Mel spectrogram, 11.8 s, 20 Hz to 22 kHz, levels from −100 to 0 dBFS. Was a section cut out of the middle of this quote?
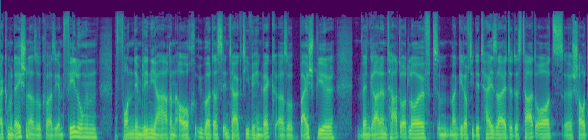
yes; 2 cuts; at 2.2 s, 7.0 s

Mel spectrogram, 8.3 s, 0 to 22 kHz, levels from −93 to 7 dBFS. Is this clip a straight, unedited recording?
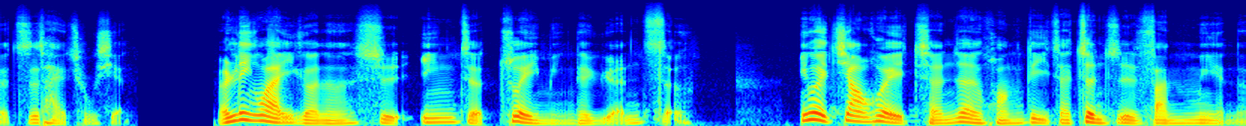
yes; 0 cuts

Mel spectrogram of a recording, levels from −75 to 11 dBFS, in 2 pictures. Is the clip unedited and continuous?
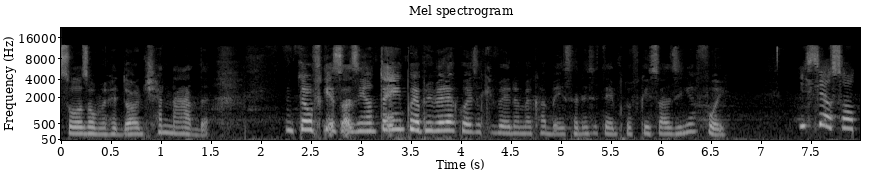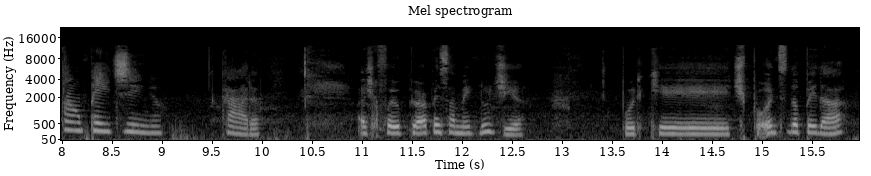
yes; 0 cuts

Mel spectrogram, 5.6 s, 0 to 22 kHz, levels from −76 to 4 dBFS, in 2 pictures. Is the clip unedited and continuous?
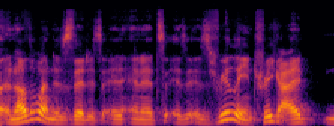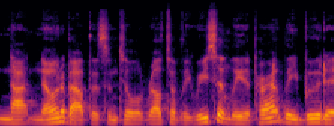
yes; 0 cuts

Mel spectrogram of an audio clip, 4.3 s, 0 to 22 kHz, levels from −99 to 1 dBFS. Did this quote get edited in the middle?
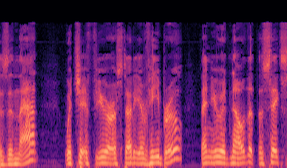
no; 0 cuts

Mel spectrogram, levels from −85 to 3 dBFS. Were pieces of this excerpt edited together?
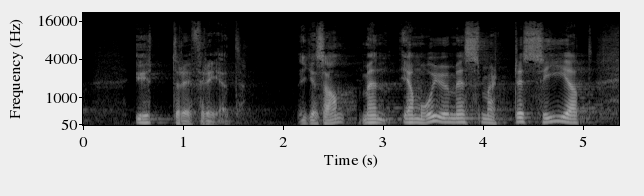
yes; 1 cut; at 2.7 s

